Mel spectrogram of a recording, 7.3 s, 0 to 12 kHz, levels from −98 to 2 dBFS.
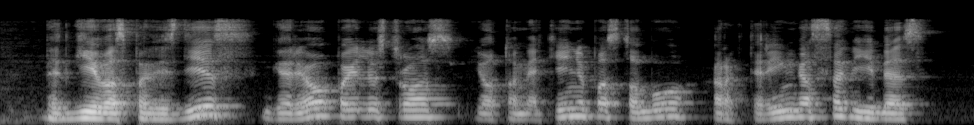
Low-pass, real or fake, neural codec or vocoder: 7.2 kHz; real; none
